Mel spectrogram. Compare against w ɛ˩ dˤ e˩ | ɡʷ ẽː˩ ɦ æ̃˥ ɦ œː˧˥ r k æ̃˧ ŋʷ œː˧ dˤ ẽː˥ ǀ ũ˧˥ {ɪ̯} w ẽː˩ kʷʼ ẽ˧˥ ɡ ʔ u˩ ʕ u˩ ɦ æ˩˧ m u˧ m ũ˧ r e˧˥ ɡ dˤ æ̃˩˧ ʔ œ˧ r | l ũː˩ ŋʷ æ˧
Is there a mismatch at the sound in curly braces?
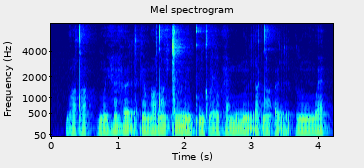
no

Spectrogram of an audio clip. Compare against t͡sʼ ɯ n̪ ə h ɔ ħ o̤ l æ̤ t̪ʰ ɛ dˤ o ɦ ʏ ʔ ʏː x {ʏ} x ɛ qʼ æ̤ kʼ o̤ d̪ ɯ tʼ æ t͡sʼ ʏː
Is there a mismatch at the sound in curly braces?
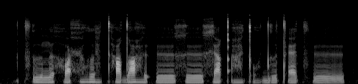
yes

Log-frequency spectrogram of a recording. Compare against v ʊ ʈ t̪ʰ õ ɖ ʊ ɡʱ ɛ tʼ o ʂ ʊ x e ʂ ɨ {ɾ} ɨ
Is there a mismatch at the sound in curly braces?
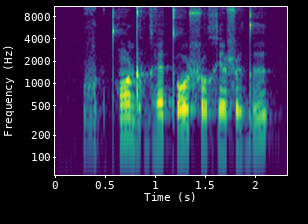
yes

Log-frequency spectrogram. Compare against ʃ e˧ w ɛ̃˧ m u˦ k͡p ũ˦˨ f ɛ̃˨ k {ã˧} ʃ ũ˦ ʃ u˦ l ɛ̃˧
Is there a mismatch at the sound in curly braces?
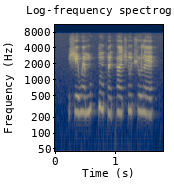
no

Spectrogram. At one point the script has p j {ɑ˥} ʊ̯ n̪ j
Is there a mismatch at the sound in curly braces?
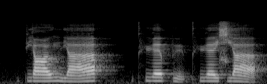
yes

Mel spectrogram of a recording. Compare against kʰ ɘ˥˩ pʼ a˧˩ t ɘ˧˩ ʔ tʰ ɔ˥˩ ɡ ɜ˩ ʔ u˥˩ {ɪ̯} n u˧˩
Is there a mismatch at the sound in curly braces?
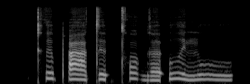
no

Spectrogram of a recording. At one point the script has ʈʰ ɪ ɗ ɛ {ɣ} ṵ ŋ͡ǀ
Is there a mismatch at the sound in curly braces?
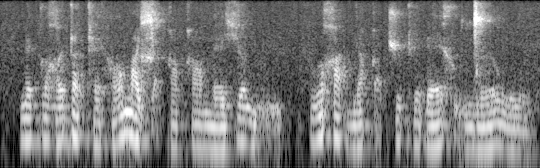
yes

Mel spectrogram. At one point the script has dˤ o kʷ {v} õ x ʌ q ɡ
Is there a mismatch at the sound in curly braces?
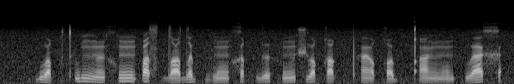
no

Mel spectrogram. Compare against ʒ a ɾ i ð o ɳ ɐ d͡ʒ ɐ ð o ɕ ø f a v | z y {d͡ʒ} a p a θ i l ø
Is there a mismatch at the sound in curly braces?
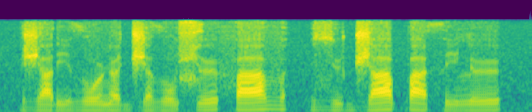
no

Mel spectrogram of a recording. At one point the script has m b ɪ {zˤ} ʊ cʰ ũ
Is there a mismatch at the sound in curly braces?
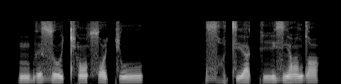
yes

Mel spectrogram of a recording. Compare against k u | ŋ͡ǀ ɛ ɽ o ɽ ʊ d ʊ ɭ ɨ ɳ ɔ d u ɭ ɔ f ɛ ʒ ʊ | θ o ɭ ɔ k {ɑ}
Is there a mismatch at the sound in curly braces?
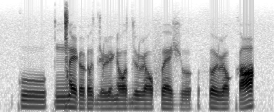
no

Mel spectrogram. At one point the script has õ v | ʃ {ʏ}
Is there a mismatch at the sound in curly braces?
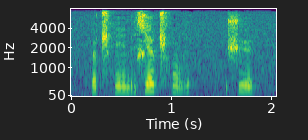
no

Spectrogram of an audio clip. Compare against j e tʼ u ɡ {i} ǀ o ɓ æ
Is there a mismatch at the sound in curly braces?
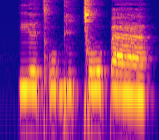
no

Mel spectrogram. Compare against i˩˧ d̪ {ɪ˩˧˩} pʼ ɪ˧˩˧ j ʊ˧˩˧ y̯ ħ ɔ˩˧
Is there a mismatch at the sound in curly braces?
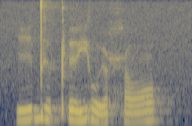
yes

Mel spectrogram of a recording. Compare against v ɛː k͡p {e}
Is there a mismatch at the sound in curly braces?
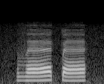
yes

